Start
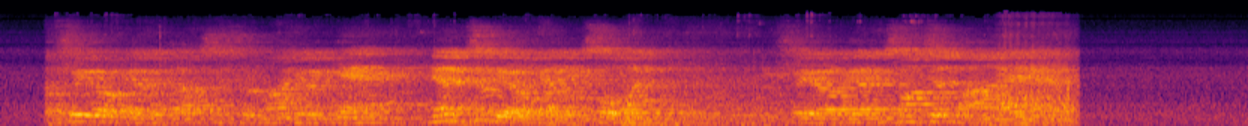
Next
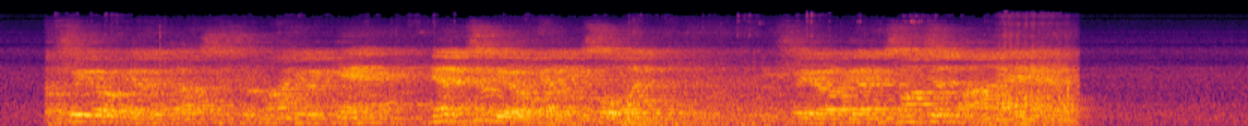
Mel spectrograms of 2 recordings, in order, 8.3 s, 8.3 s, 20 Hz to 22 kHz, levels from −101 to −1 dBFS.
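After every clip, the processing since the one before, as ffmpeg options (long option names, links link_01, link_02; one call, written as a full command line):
ffmpeg -i in.wav -af "bandreject=frequency=54.39:width_type=h:width=4,bandreject=frequency=108.78:width_type=h:width=4,bandreject=frequency=163.17:width_type=h:width=4,bandreject=frequency=217.56:width_type=h:width=4,bandreject=frequency=271.95:width_type=h:width=4,bandreject=frequency=326.34:width_type=h:width=4,bandreject=frequency=380.73:width_type=h:width=4,bandreject=frequency=435.12:width_type=h:width=4,bandreject=frequency=489.51:width_type=h:width=4,bandreject=frequency=543.9:width_type=h:width=4,bandreject=frequency=598.29:width_type=h:width=4,bandreject=frequency=652.68:width_type=h:width=4,bandreject=frequency=707.07:width_type=h:width=4,bandreject=frequency=761.46:width_type=h:width=4,bandreject=frequency=815.85:width_type=h:width=4,bandreject=frequency=870.24:width_type=h:width=4,bandreject=frequency=924.63:width_type=h:width=4,bandreject=frequency=979.02:width_type=h:width=4,volume=4.5dB" out.wav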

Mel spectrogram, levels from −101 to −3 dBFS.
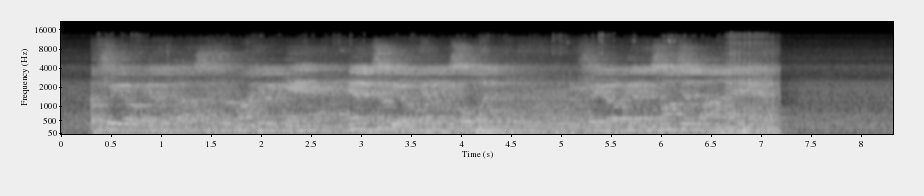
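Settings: ffmpeg -i in.wav -filter_complex "[0:a]acrossover=split=190|3000[link_01][link_02][link_03];[link_02]acompressor=threshold=-32dB:ratio=6[link_04];[link_01][link_04][link_03]amix=inputs=3:normalize=0" out.wav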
